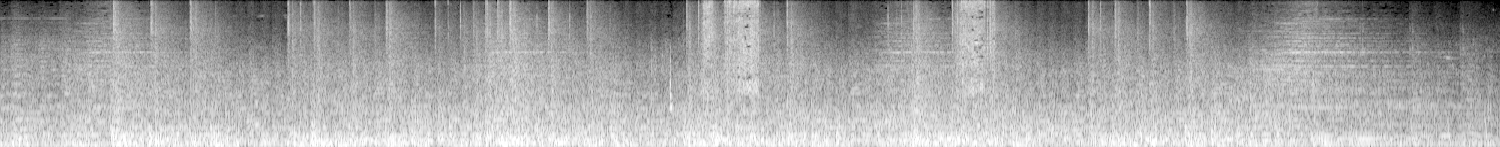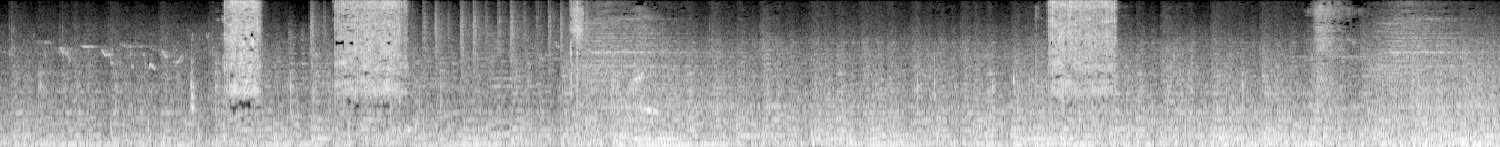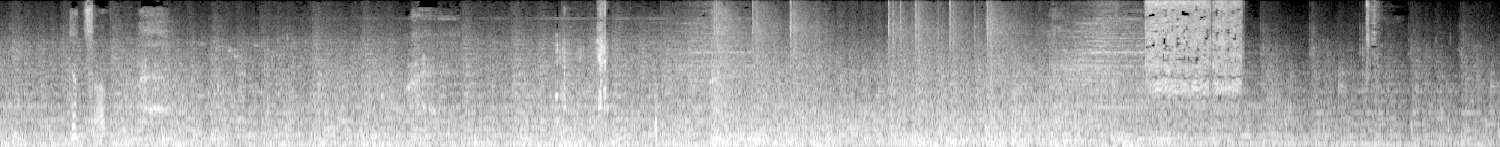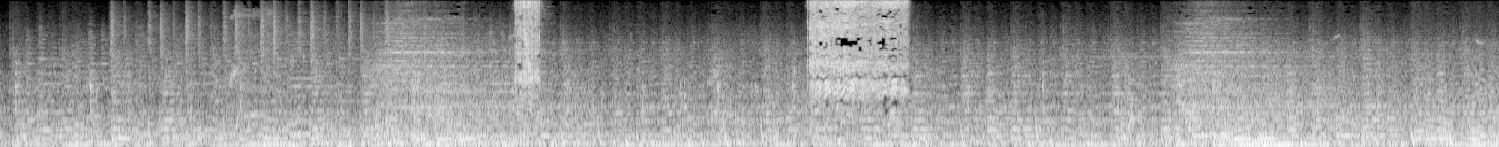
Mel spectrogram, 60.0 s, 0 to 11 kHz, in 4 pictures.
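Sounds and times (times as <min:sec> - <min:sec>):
background music with steady beat: 0:00.0 - 0:59.9
fishing reel drag buzzing: 0:07.0 - 0:07.6, 0:09.6 - 0:10.0, 0:17.2 - 0:17.6, 0:18.3 - 0:19.1, 0:25.4 - 0:26.2, 0:41.4 - 0:42.4, 0:50.1 - 0:50.4, 0:53.1 - 0:54.1.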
